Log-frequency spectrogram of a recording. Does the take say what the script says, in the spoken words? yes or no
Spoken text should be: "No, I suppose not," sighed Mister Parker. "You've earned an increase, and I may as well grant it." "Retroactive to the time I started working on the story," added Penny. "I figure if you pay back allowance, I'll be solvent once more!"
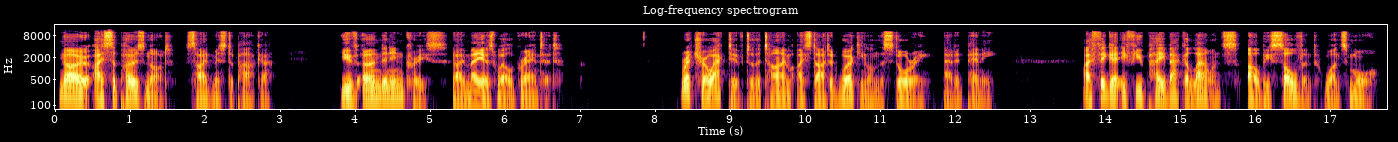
no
